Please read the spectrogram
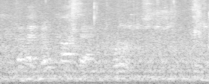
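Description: A young girl's voice, high-pitched and wavering, with no clear words.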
